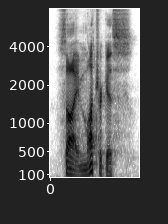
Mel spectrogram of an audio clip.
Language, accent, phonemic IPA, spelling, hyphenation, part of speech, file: English, US, /saɪˈmɑtɹɪkəs/, cymotrichous, cy‧mot‧ri‧chous, adjective, En-us-cymotrichous.ogg
- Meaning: Having wavy hair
